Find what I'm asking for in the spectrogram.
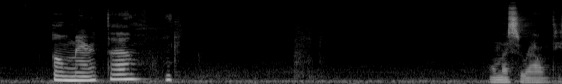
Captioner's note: Taffy speaking in Italian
